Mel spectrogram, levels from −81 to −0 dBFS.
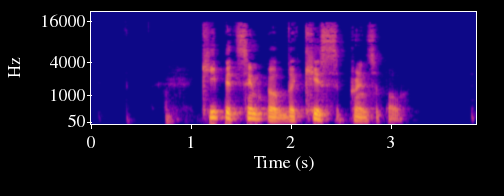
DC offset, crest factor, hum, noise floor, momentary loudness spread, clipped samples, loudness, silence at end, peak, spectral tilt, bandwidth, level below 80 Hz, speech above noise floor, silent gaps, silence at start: under 0.1%; 20 dB; none; -89 dBFS; 14 LU; under 0.1%; -20 LUFS; 0.75 s; -2 dBFS; -4.5 dB/octave; 16 kHz; -52 dBFS; 69 dB; none; 0.75 s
